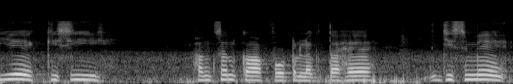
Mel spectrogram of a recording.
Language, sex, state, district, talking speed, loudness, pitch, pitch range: Hindi, male, Uttar Pradesh, Shamli, 95 wpm, -17 LUFS, 195 Hz, 180-220 Hz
